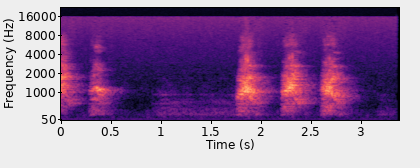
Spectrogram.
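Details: A Yorkshire Toy Terrier gives sharp, high-pitched yapping barks when hungry, asking its owner for food.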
